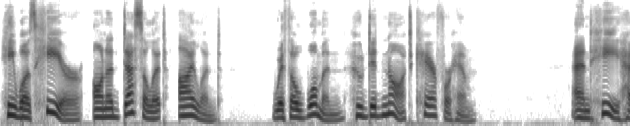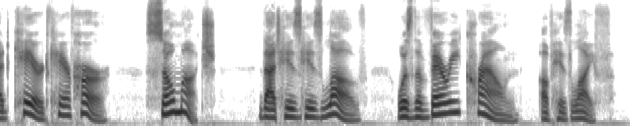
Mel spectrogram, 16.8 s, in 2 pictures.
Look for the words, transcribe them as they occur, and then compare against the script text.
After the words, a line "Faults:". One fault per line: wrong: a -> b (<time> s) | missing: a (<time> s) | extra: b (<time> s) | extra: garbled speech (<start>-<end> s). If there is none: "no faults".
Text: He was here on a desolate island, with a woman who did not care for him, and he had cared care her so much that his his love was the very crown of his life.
He was here on a desolate island, with a woman who did not care for him, and he had cared care her so much that his his love was the very crown of his life.
Faults:
no faults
